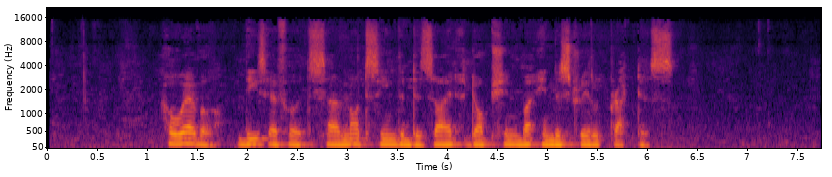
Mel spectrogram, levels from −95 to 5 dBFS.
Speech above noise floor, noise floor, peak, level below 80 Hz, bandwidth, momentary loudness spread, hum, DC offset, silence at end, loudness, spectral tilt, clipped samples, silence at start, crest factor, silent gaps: 31 dB; -57 dBFS; -12 dBFS; -54 dBFS; 15.5 kHz; 7 LU; none; under 0.1%; 1.5 s; -27 LUFS; -5.5 dB/octave; under 0.1%; 1.15 s; 16 dB; none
